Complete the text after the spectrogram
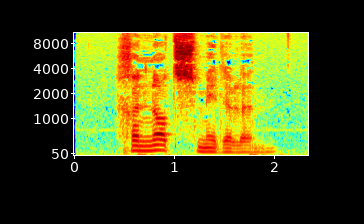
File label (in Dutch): "genotsmiddelen", Dutch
